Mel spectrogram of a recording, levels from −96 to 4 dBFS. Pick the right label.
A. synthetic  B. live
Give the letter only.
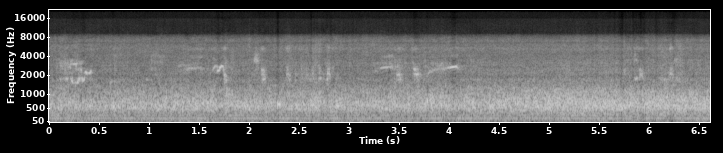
A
